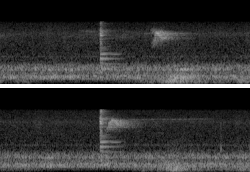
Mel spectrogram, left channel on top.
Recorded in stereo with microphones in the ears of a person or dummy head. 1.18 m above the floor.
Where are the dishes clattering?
10° right (ahead or behind).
